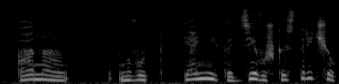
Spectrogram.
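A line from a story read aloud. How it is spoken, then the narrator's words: Whispering. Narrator (Russian): шептала она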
